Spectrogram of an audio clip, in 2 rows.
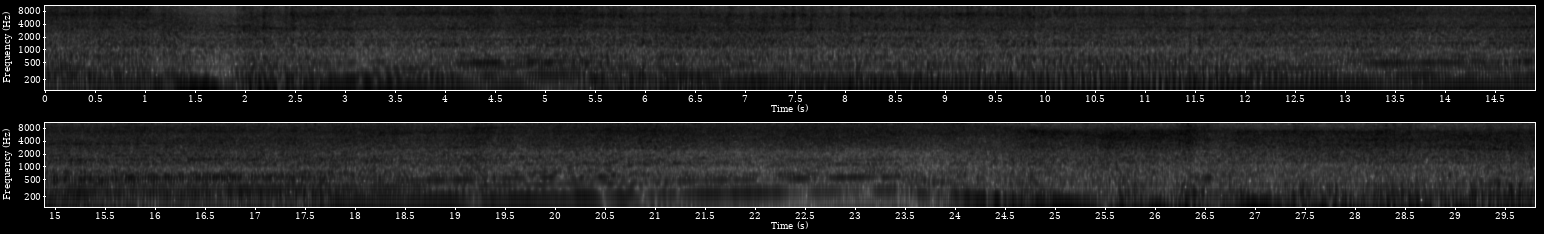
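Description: The 2.0-litre turbocharged inline-four of a methanol-fuelled 1987 VW Jetta drag car making a pull on a chassis dyno. The revs dip and climb, hold, break about twelve seconds in, then climb steadily for about ten seconds. They fall sharply as the throttle is let off, followed by a few revs up and down.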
